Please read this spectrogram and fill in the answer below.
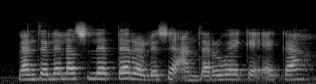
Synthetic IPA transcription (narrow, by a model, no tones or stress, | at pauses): land͡zɛlɛlaʂilɛtɛɾɔleʂiʔa̰nd͡ɮaɾiwɛkɛʔɛka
